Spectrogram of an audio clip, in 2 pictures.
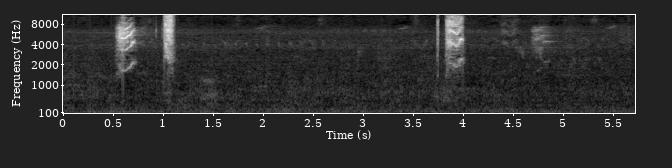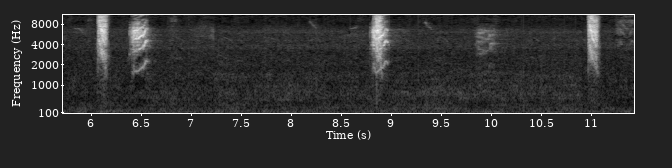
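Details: Female double-collared seedeater calling insistently to attract males, a call used to stir caged males into singing: short, sharp, high chips, single or in quick pairs, about seven spread over eleven seconds with quiet gaps between.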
